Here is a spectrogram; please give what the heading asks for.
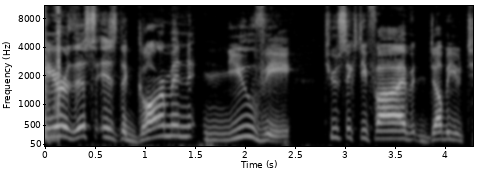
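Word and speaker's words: nüvi: this is the Garmin Nuvi 265 WT you have to pronounce it that way because it has an umlout on it is that even a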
